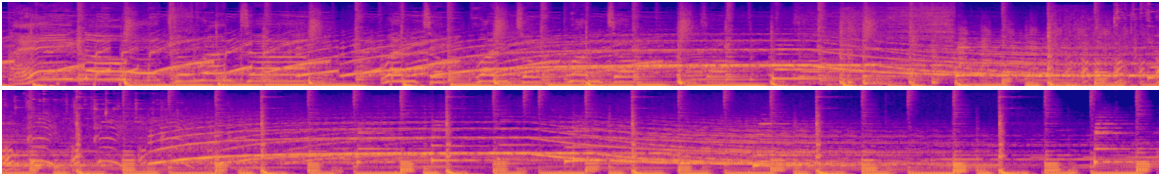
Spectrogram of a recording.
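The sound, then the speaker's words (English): A police car siren wails in repeated rising and falling glides, loud and steady throughout, with sharp rhythmic clicks running underneath. “Siren, can you hear it? The cops is coming to get you. Siren, it coming.”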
